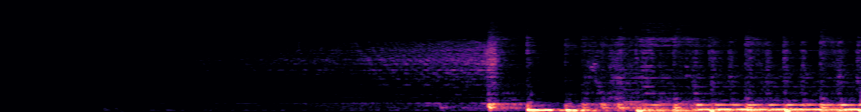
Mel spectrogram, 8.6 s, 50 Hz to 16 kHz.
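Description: A 1980s rock band recording starts up: a swell grows louder over about three seconds, then the full band with drums and bass comes in with a hit about five seconds in. An electric guitar, a Gibson Les Paul Classic gold top, plays along with it.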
